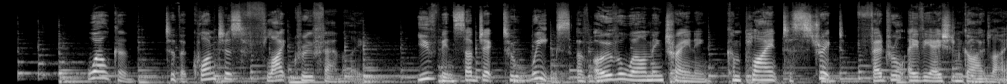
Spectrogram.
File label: E-Learning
